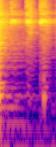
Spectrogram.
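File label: snare loop, break beats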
